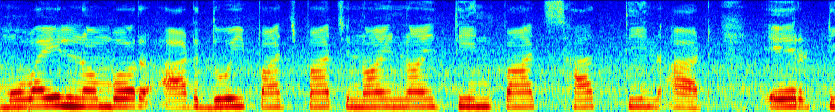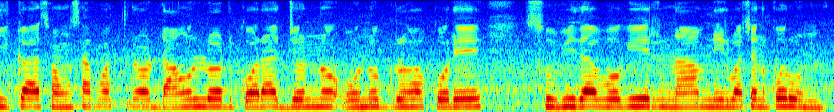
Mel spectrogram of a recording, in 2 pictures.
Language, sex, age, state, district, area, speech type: Bengali, male, 18-30, West Bengal, Paschim Medinipur, rural, read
